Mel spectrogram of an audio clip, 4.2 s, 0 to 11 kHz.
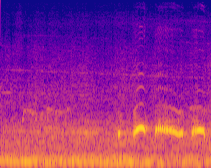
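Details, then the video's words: Spotted dove of the local Songgo Ratu kuk 5 type, a loud-voiced caller used as a lure for other doves: after a noisy, rumbling start, a few mellow, rounded coos follow in a quick broken series. "Tekukur Songgo Ratu Kuk 5 Sanji Gacor Suara Besar Cocok Buat Pancingan"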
